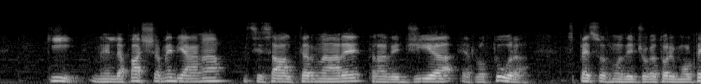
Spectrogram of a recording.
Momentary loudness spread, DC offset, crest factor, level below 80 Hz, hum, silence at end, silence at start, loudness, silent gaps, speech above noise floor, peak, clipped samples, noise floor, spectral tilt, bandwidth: 7 LU; under 0.1%; 16 dB; -60 dBFS; none; 0 s; 0.5 s; -23 LUFS; none; 29 dB; -6 dBFS; under 0.1%; -52 dBFS; -7 dB/octave; 7.6 kHz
